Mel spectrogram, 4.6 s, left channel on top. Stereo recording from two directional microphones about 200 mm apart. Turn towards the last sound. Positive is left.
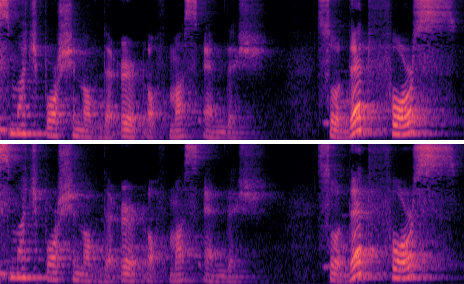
turn(degrees=35)  # may be behind; listen again after turning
